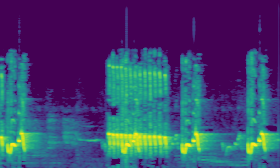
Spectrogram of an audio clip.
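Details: Bar-winged prinia lure sound: separate clusters of sharp dipping chips and one burst of buzzy rattling, with quiet gaps between the phrases.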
